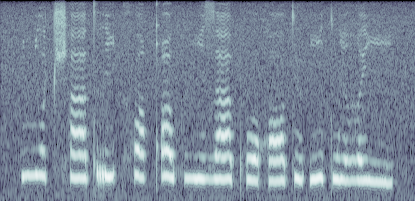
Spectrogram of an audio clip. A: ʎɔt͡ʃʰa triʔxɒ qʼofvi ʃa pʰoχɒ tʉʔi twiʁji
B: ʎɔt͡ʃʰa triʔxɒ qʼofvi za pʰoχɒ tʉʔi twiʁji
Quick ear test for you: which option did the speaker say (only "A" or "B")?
B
